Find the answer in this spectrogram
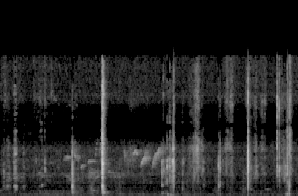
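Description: Plastic bottle and cap of cresol soap solution being handled, with faint rubbing and a few sharp plastic clicks, the loudest about a second and a half in, as the cap is put back on.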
